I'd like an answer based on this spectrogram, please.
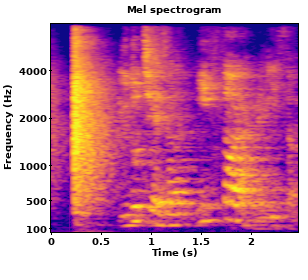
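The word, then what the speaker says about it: ether: 글리코사이드 결합이라고 또는 이렇게 있는 걸 유도체에서는 이서라고 그래. 이서. 에테르라고 그래. 에테르. 영어식 발음으로 이서예요. 이서.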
